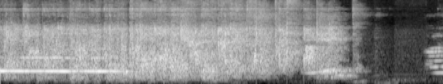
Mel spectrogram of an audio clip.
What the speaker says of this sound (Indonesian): Tepuk tangan lagi buat kalian dulu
